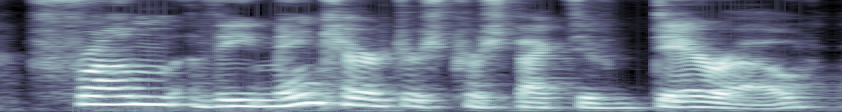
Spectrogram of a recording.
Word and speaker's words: Darrow: the main character's perspective, Darrow. Daro, depending on how you're going to pronounce it, but Darrow is how I read it in my brain.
